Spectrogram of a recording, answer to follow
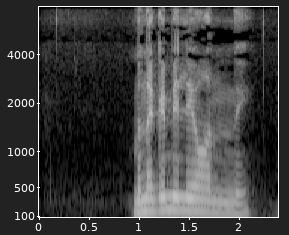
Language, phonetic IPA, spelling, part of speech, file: Russian, [mnəɡəmʲɪlʲɪˈonːɨj], многомиллионный, adjective, Ru-многомиллионный.ogg
- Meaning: multimillion, of many millions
